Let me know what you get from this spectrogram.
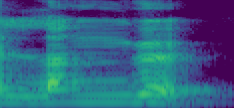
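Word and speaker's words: लङ्: अगला है लंग। लंग उच्चारण करते हैं इसका, और ये है भूतकाल। इसका उच्चारण हम लंग करेंगे, लंग, लड़ नहीं करेंगे। कुछ लोग लड़ कहते हैं, नहीं, लंग।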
